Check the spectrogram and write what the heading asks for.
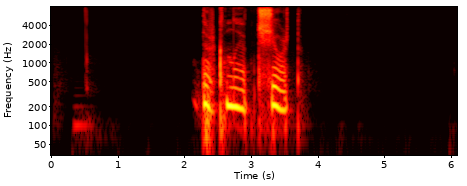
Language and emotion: Russian, angry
